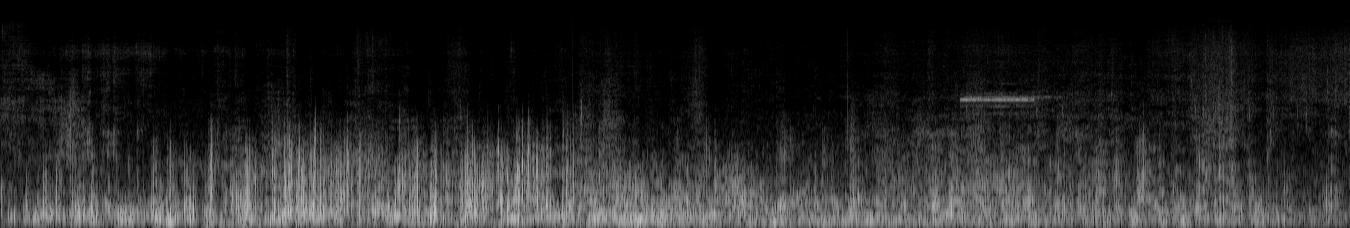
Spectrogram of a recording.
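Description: Tyres roll over a rough gravel road.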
